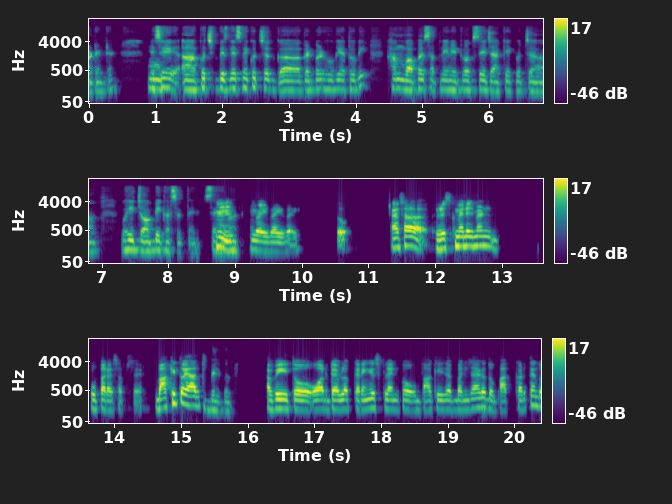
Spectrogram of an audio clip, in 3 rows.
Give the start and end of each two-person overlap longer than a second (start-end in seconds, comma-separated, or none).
none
